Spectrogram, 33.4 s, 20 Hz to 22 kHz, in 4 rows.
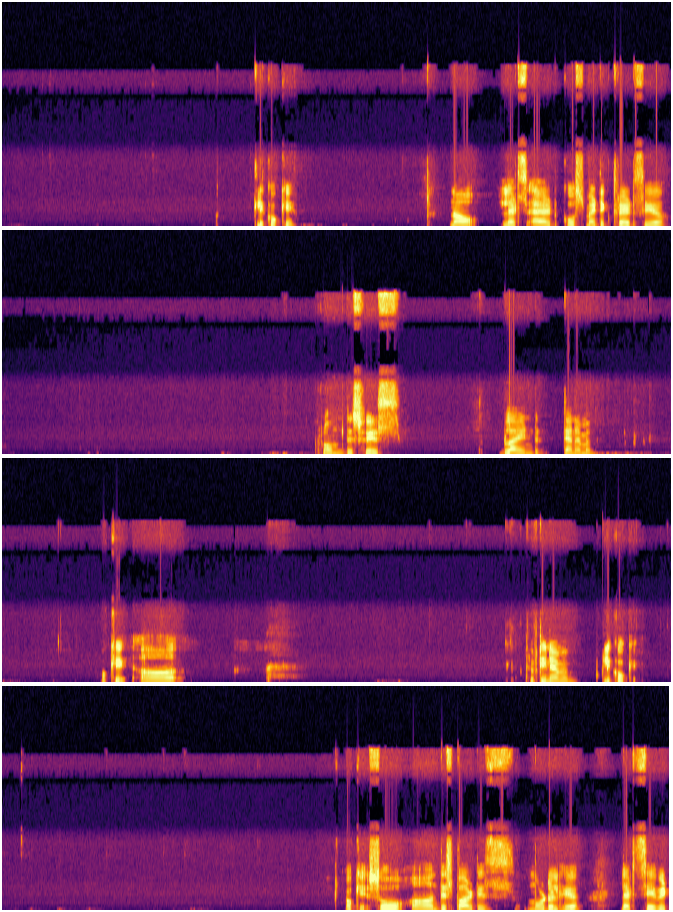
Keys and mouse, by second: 0.4 click, 1.7 click, 3.6 middle click, 7.2 click, 8.9 click, 12.5 click, 14.8 click, 16.1 KP_1, 16.3 KP_0, 18.0 click, 22.1 middle click, 24.5 click, 25.3 middle click, 27.1 middle click, 27.8 right click, 29.7 middle click, 32.7 click.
